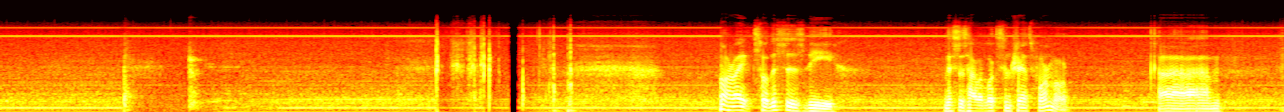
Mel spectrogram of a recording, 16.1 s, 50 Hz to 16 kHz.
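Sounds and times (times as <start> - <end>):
electrical hum and hiss: 0.0 - 16.0.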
